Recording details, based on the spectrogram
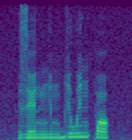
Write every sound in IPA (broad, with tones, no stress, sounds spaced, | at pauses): z eː˨ n ŋ i˨ m b i˦ w i˦ ŋ p ɔ˨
